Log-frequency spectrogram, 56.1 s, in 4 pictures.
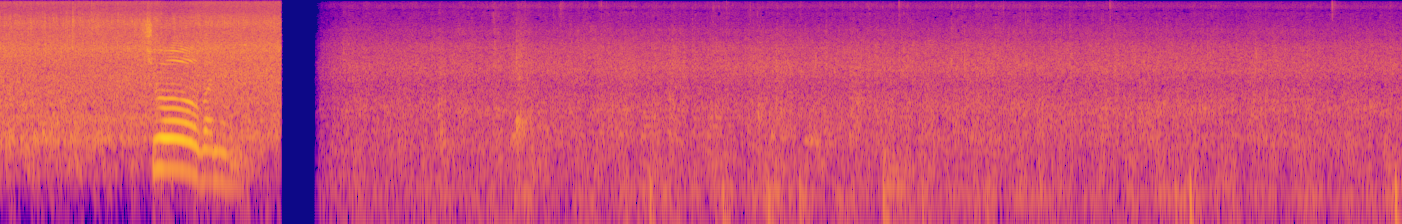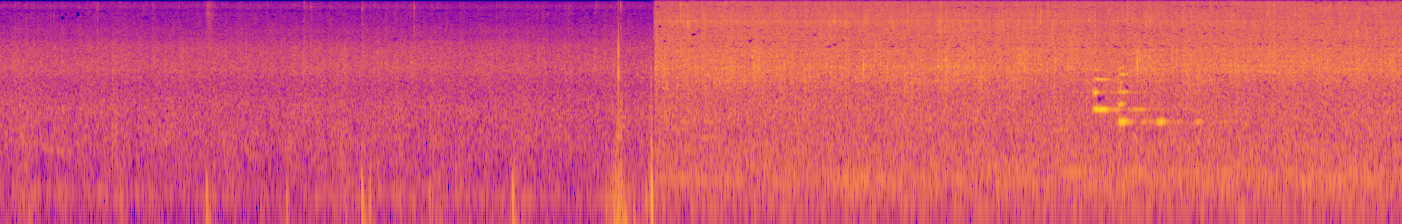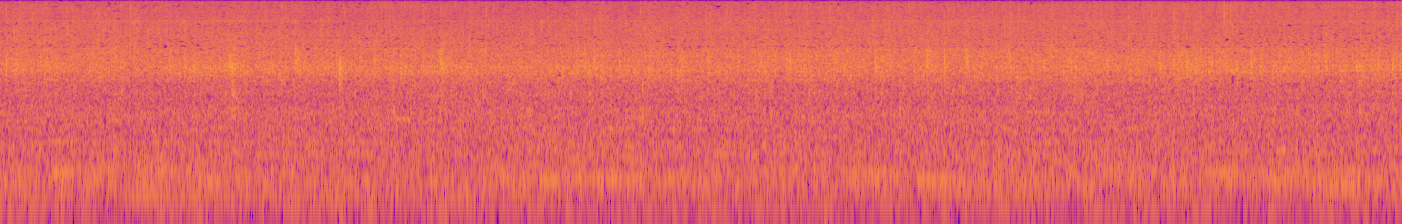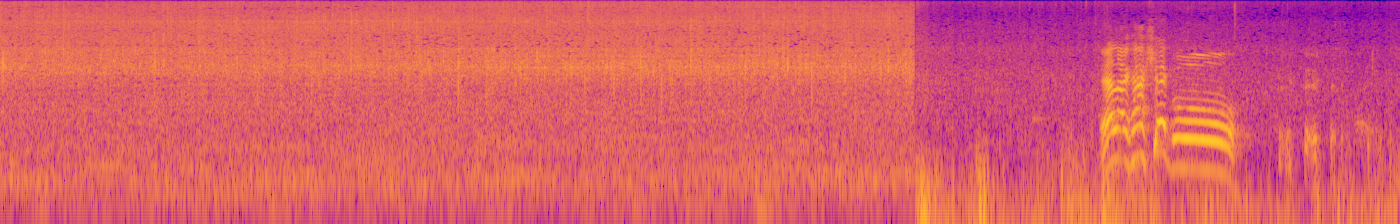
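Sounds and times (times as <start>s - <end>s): heavy rain on street and roofs: 0.0s - 56.0s
short descending notes: 25.0s - 26.4s.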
